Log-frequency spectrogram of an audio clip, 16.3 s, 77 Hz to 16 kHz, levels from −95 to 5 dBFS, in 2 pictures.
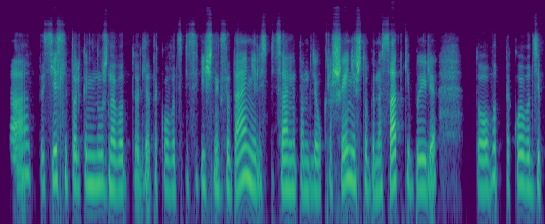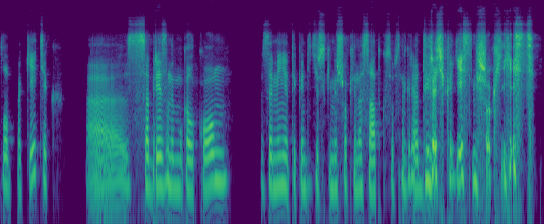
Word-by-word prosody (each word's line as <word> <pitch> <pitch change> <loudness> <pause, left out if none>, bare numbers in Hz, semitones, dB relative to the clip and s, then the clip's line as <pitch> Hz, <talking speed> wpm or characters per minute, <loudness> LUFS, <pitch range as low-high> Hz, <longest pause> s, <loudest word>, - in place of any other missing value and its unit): Да. 250 +1 -4
То - - -15
есть, 195 - -8
если 225 0 -1
только 195 +1 -7
не 195 0 -5
нужно 195 -2 -4
вот 180 0 -7
для - - -8
такого 180 -1 -12
вот, 180 - -11
специфичных 200 -3 -2
заданий 205 +4 -2
или 195 - -10
специально, 180 -5 -5
там, 175 -1 -12
для 170 0 -7
украшений, 205 +5 +2
чтобы 195 -4 0
насадки 190 +5 0
были, 185 0 -5 0.6
то 180 0 -5
вот 235 +6 -10
такой 205 +1 -6
вот 190 -2 -7
зиплоп-пакетик, 195 +4 -6 0.6
э, 70 +1 -4
с 190 - +1
обрезанным 190 0 0
уголком 190 +5 -2 0.5
заменит 190 0 -4
и - - -8
кондитерский 185 0 -3
мешок, 185 +1 -1
и - - -4
насадку. 180 -2 -2
Собственно 235 - -9
говоря, 235 -6 -2
дырочка 220 +5 +7
есть, 230 0 +6
мешок 215 - +8
есть. - - +5
190 Hz, 155 wpm, -24 LUFS, 180-210 Hz, 0.6 s, мешок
